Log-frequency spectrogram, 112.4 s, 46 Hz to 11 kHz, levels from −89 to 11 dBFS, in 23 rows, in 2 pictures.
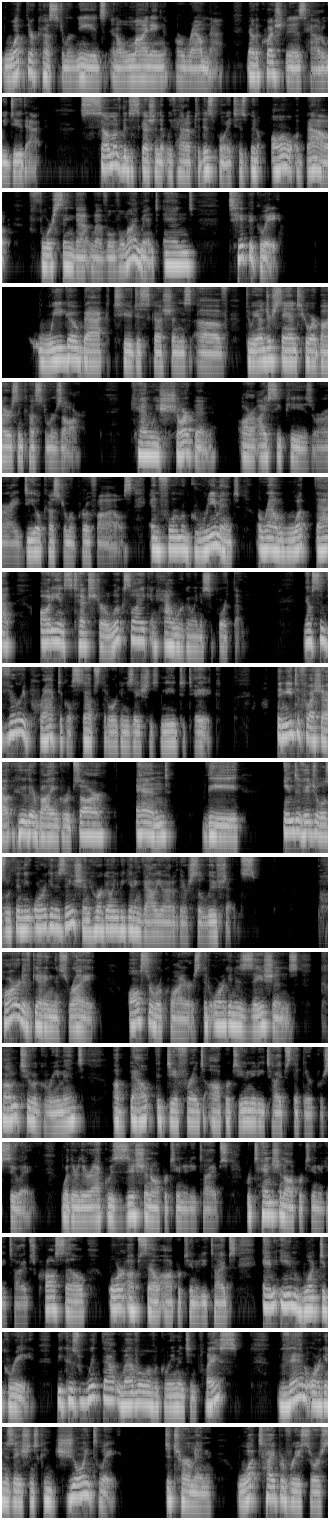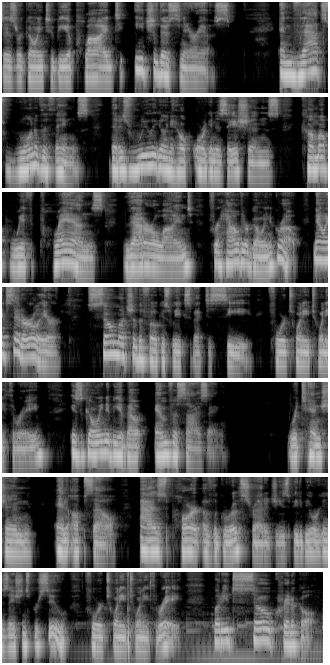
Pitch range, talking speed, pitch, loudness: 115-145 Hz, 130 wpm, 125 Hz, -23 LUFS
